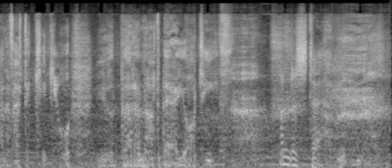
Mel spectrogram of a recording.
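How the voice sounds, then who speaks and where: A man's voice: lowish voice, very animated, unhurried, gravelly, very noisy, heavily acted. A man playing a sadistic demonic watcher spirit in a video game, mocking and menacing as he draws out his taunts. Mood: mocking threat. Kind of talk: video game cutscene acting. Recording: loud cinematic score behind.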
